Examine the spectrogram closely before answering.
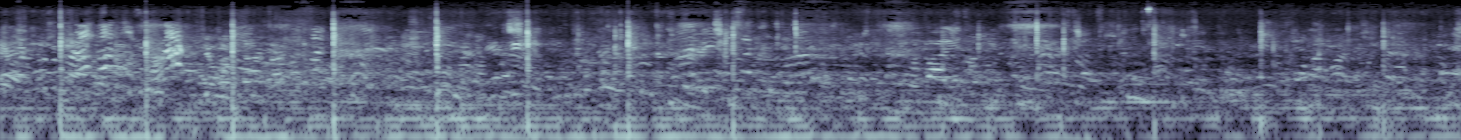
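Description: A crowd of children and adults chatters and calls out outdoors.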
